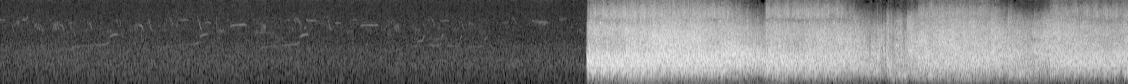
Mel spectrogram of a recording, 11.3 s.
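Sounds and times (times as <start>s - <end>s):
machine gun fire: 5.9s - 11.2s.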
